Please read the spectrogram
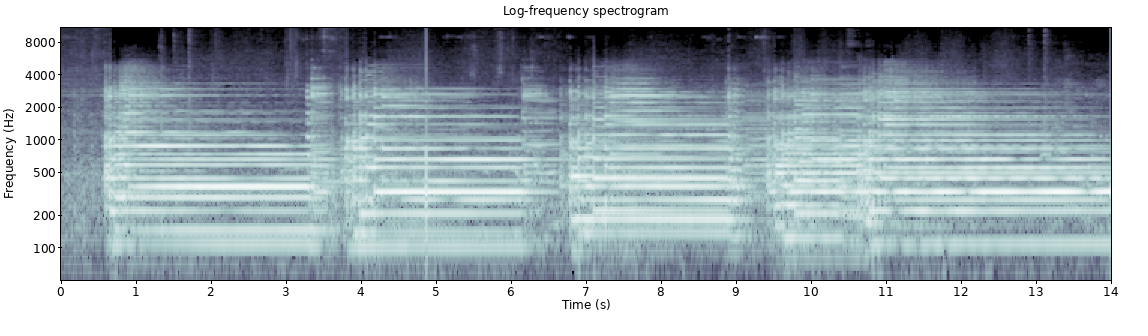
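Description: Electric guitar played through effects, playing a slow intro of four held, ringing chords, each sounding for about two to four seconds before the next is struck. No drums or voice come in.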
